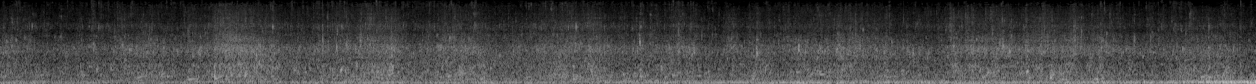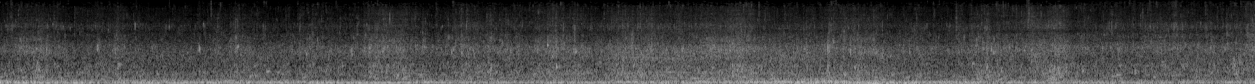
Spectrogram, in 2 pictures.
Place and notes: Troyes, France - Tributary stream
In Troyes, there's a lot of tributary streams, affluents and canals, nourishing the Seine river. This is here one of the alive stream, joining the Seine river : the Trevois canal.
